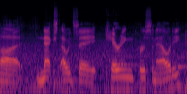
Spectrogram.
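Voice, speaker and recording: There is music in the background and audible room echo. A man speaks in an American accent. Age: 30s. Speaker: travel vlogger. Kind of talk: casual chat.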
